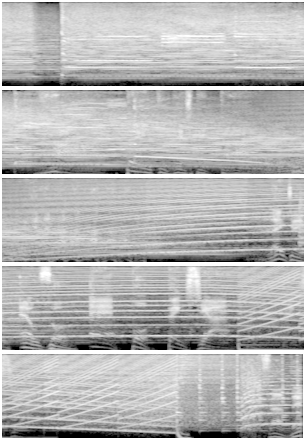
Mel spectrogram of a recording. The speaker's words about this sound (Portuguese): LTS, a corneta do racha.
